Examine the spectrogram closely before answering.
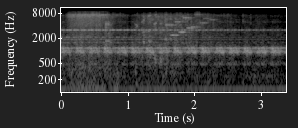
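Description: Sparkling magical chimes tinkle upward.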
